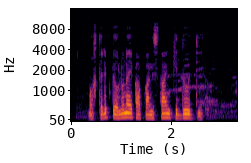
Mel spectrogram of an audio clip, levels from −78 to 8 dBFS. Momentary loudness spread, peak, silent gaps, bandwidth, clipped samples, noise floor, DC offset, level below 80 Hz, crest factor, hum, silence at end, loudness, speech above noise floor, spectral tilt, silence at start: 15 LU; -6 dBFS; none; 9.4 kHz; under 0.1%; -53 dBFS; under 0.1%; -64 dBFS; 18 dB; none; 0.7 s; -22 LUFS; 32 dB; -6.5 dB/octave; 0.35 s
